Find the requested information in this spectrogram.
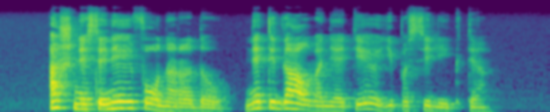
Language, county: Lithuanian, Vilnius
